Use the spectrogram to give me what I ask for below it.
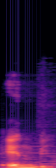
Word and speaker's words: Envy: le pide que ahora la llame env que en inglés es la pronunciación de sus dos primeras iniciales nuv y que quiere decir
